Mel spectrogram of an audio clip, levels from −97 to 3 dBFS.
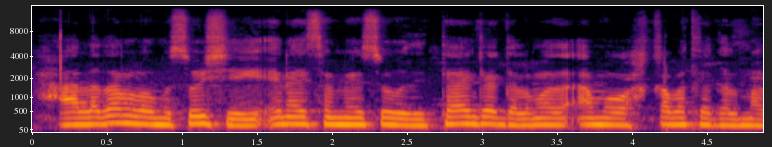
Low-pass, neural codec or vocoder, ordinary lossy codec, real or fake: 14.4 kHz; none; none; real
